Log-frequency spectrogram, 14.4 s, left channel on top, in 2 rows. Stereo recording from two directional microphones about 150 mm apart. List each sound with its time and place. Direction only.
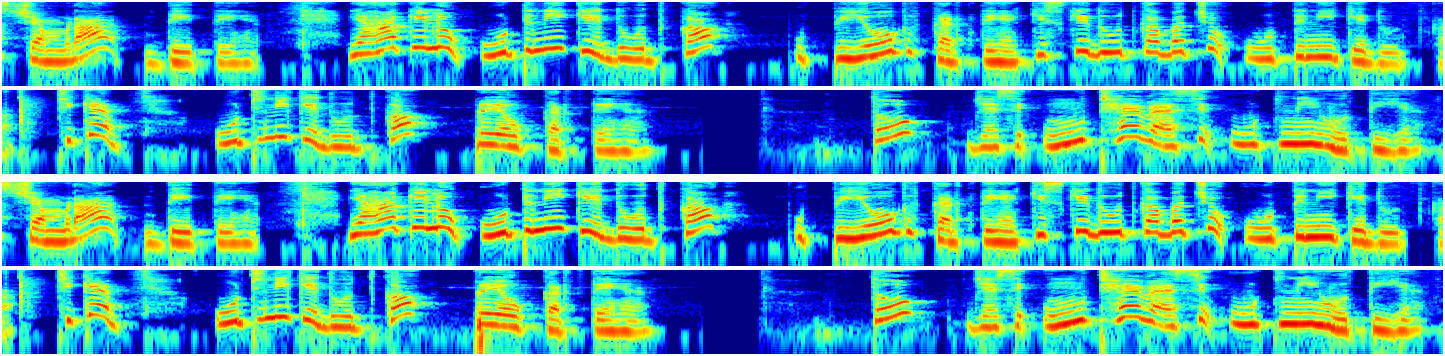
0.0 s a woman's voice: 45° right (ahead or behind)
8.8 s a woman's voice: 50° right (ahead or behind)
11.5 s speech: 40° right (ahead or behind)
